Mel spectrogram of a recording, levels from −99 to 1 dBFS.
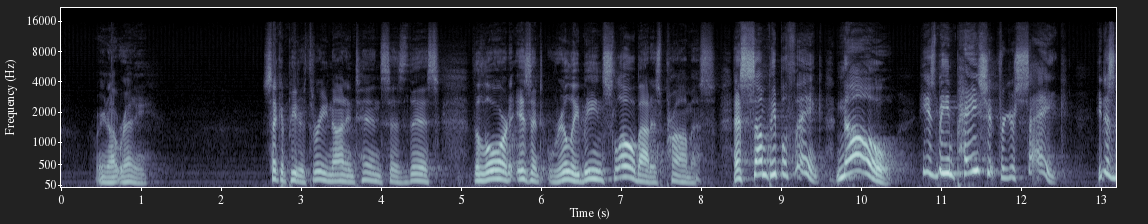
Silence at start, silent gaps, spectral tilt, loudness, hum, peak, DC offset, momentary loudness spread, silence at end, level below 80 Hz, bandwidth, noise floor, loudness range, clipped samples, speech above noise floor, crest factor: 0.45 s; none; -5.5 dB/octave; -26 LUFS; none; -10 dBFS; under 0.1%; 13 LU; 0 s; -62 dBFS; 15.5 kHz; -66 dBFS; 8 LU; under 0.1%; 40 dB; 16 dB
